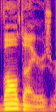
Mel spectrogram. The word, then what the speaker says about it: Waldeyer's: Spelled with a W-A-L-D-E-Y-E-R apostrophe S. – Spell it again. – W-A-L-D-E-Y-E-R-S. – Hmm. Ring. – Yeah, and I guess in German you'd say the V instead of the W, Valdyer.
